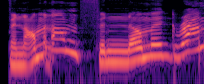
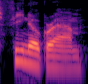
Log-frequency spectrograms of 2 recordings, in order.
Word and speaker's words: Phenogram: as for that word you couldn't pronounce, it's phenogram.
